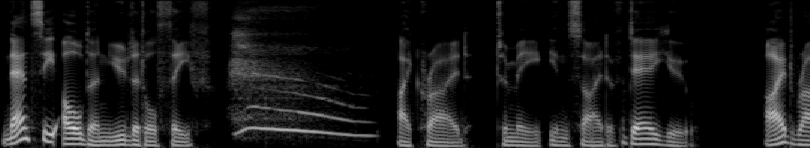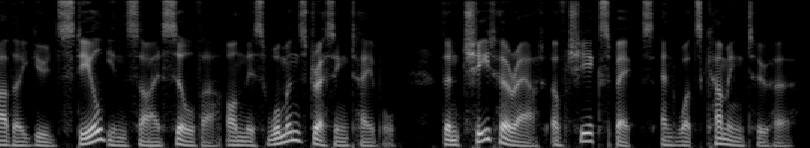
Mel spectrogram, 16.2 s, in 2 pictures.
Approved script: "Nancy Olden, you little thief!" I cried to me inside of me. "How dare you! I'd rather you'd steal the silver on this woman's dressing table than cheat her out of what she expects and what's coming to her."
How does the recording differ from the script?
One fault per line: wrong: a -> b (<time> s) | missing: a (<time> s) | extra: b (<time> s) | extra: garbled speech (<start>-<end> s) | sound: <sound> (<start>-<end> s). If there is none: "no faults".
sound: sigh (2.3-3.8 s)
missing: me How (6.2 s)
wrong: the -> inside (9.2 s)
missing: what (13.8 s)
